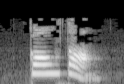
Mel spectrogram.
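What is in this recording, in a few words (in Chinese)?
"高档", Mandarin Chinese; hsk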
